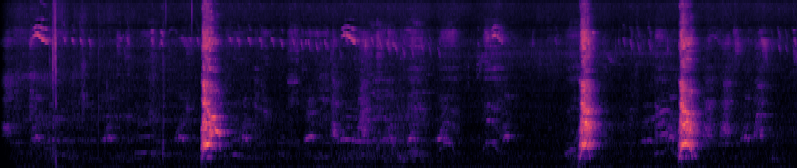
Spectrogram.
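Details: Beagle dog barking outdoors: three sharp, loud single barks spaced several seconds apart, with quiet bird chirps and faint background noise between them.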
